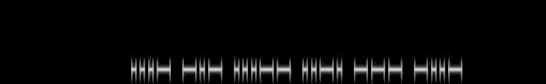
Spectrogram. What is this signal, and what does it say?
Morse code, heard as a keyed tone, about 28 wpm, 700 Hz. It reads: VK3FOX
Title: DXCC-100 Call Signs - 6 Characters - Repeated 3x - 28wpm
